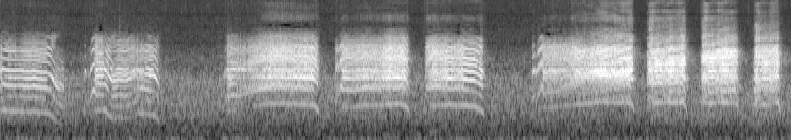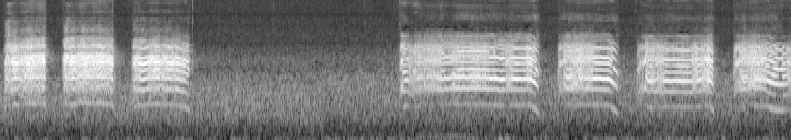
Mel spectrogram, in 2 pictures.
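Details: A red fox at a fox pasture in Kitami, Hokkaido, Japan gives a rarely heard roar: hoarse, crow-like barking calls in quick bursts broken by short silent pauses.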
